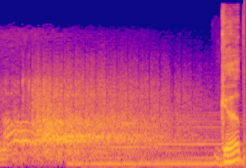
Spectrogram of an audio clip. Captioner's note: cheering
